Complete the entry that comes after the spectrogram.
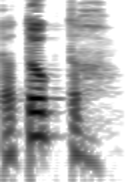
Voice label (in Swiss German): "dokter", Alsace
